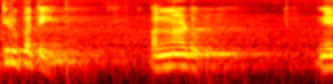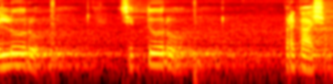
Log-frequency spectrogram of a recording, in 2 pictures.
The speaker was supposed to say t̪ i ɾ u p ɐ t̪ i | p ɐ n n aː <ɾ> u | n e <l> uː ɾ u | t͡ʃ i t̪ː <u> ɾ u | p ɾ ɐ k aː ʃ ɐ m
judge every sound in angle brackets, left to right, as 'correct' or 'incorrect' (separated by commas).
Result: incorrect, incorrect, incorrect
